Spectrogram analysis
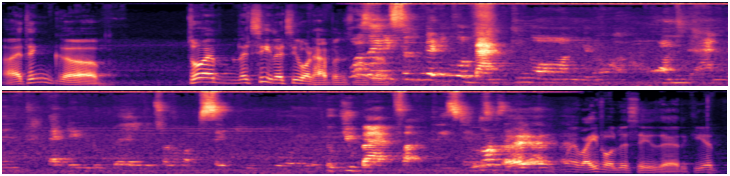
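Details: Adult men in conversation; typical speech.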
